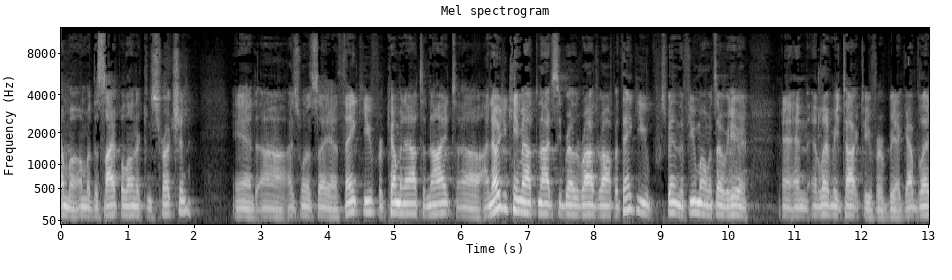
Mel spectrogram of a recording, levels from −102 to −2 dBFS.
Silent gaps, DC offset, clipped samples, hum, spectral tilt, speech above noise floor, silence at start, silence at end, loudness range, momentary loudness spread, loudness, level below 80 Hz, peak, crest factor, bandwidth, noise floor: none; under 0.1%; under 0.1%; none; -6.5 dB/octave; 40 dB; 0 s; 0 s; 6 LU; 10 LU; -27 LUFS; -62 dBFS; -4 dBFS; 22 dB; 11.5 kHz; -66 dBFS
